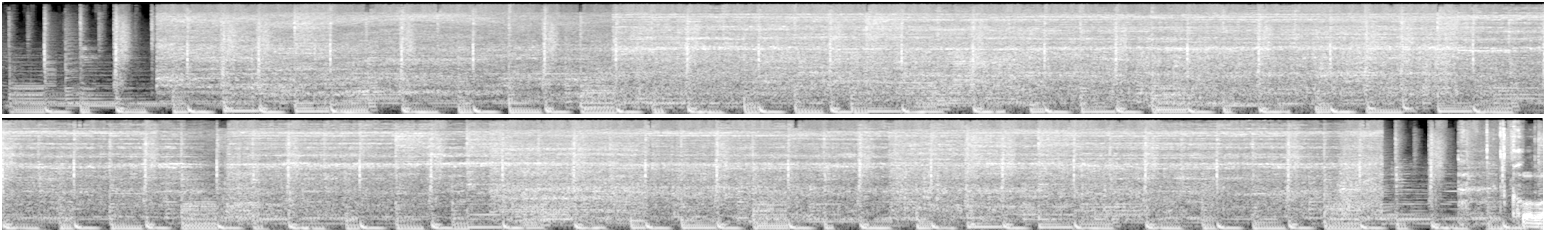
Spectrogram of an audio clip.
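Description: A power tool fitted with a bristled dust shroud grinding a granite surface: a loud, continuous whirring drone with a rough, pulsing texture, close up, starting and stopping near the ends.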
